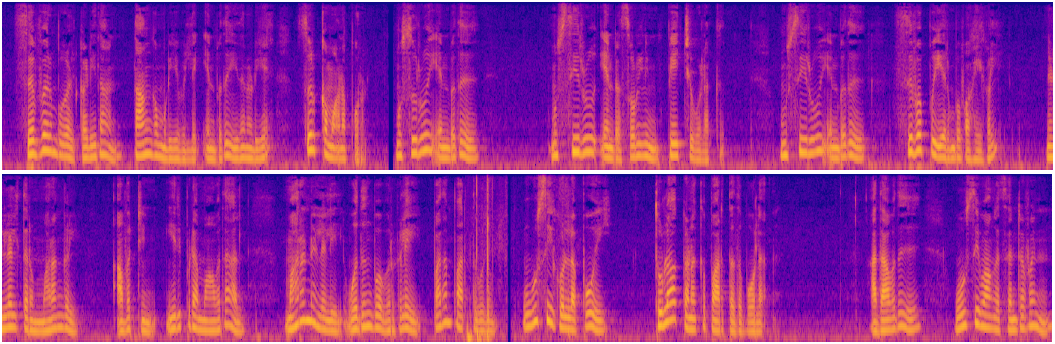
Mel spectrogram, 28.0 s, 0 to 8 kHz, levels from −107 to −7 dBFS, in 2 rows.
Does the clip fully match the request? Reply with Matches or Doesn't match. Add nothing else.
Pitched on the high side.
Doesn't match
